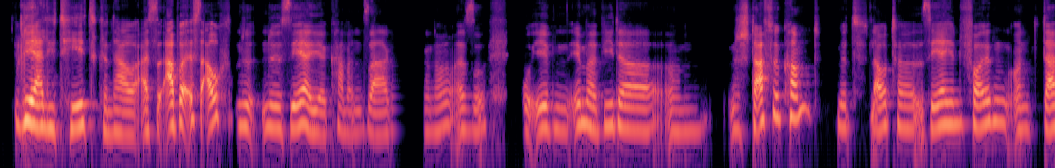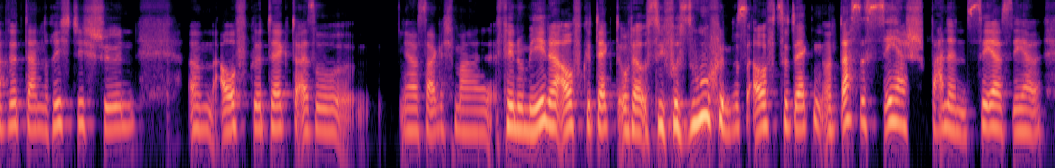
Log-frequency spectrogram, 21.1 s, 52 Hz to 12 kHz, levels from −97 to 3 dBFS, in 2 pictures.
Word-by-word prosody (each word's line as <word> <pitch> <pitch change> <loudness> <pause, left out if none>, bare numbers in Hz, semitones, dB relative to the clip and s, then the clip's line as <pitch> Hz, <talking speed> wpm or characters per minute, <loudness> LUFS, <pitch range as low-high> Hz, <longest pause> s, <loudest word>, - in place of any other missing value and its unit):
Realität 205 -2 +4
genau, 170 -2 -3
also 170 +2 -4
aber 205 - +5
ist 260 - -1
auch 260 - +2
'ne 210 -1 -7
'ne 195 0 -5
Serie 190 -4 0
kann 180 +3 -12
man 165 0 -14
sagen, 160 -1 -6 0.3
ne? 180 +5 -11
Also, 180 +3 -9 0.3
wo - - -7
eben 190 -2 -4
immer 210 -3 -3
wieder, 195 -2 -3
ähm, 175 +5 -15 0.2
'ne 185 - -12
Staffel 230 - +2
kommt 285 +6 -1
mit 205 0 -11
lauter 200 0 -4
Serienfolgen 220 +2 -2
und 185 0 -11
da 190 +1 +2
wird 215 0 -3
dann 190 0 -3
richtig 215 +2 -3
schön, 195 +2 -4 0.5
ähm, 190 -3 -7
aufgedeckt 195 +2 -1
also, 175 -2 -5 0.5
ja 180 +1 -4
sage 175 -1 -4
ich 185 - -13
mal 170 -1 -7 0.2
Phänomene 200 +2 +5
aufgedeckt 200 -1 +2
oder 180 -2 +1
sie 210 - +2
versuchen 215 0 +5
es 195 - +1
aufzudecken 200 -2 +1
und 185 0 -6
das 245 0 +6
ist 230 0 +1
sehr 230 +1 +3
spannend 180 -5 -3
sehr, 200 +4 +3
sehr 175 -2 -5
195 Hz, 150 wpm, -23 LUFS, 180-215 Hz, 0.5 s, das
